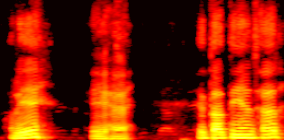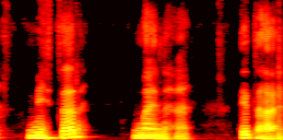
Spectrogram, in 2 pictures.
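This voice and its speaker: Slow-spoken grammar tutor who keeps checking in with the class, on a dull lo-fi recording. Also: mid-range voice, warm tone. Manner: slow, repetitive, checks with "ठीक है ना?" often. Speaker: English grammar teacher. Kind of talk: classroom-style grammar lesson.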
